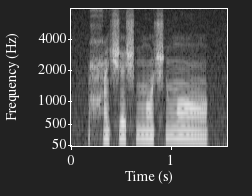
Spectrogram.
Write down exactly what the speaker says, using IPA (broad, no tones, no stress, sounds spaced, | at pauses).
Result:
ħ ẽ ʃ ɛ ʃ ŋ ɔ̃ ʃ ŋ ɔ̃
